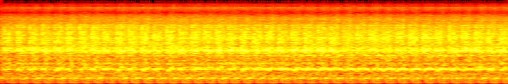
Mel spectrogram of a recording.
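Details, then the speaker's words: Motorcycle in first gear at idle with no throttle: as the clutch is slowly released into the friction zone, an even light whine rises over the idle; normal clutch engagement. "listen see if you can hear it all right one more time and friction you hear that it's like a whining noise"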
